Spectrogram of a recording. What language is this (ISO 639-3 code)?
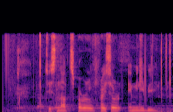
jav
